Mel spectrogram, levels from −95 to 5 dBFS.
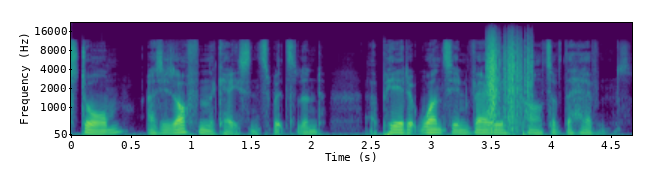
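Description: A short speech recording with one real problem: from about 3.45 to 3.85 s there's a burst of cable scratch noise, a dense, ragged crackle that sits right over the talking for roughly four tenths of a second and comes up about as loud as the speech itself. It's likely a worn cable or connector being moved, so the contact resistance jumps around rapidly and throws those uneven noise bursts into the signal.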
